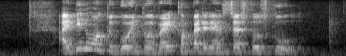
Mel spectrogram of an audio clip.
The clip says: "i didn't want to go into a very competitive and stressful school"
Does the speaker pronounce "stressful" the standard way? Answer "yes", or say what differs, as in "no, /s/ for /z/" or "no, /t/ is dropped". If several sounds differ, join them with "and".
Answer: no, /ɹ/ is dropped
